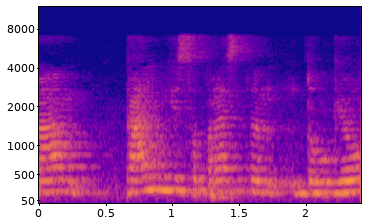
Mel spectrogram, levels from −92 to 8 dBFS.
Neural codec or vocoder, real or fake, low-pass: none; real; 7.2 kHz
